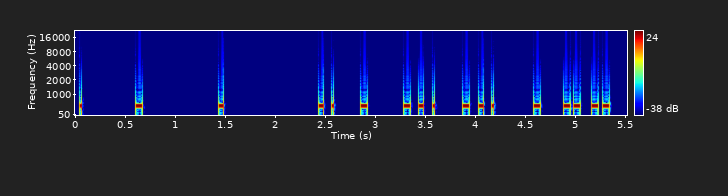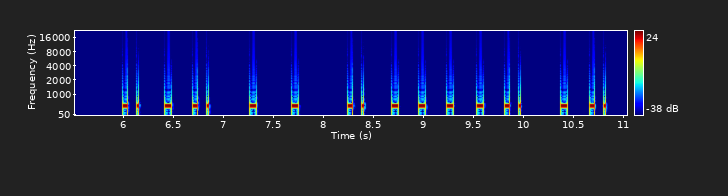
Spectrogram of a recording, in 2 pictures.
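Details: Windows 11 PC with a new boot drive, when opening or installing a program: short clean beeps at one steady mid pitch in uneven single and double groups, Morse-like. Cause unknown.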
